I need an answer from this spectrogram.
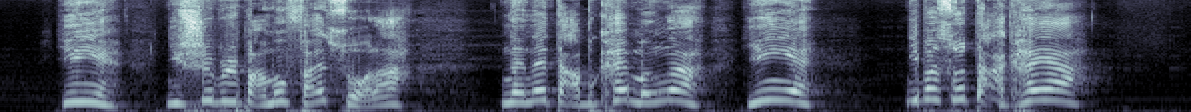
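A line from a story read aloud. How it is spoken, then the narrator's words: Grandmother calling out. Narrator (Chinese): 罗奶奶又喊道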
